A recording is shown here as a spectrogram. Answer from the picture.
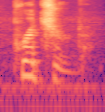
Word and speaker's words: Pritchard: The composer, I believe his name is pronounced Roland H. Pritchard.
